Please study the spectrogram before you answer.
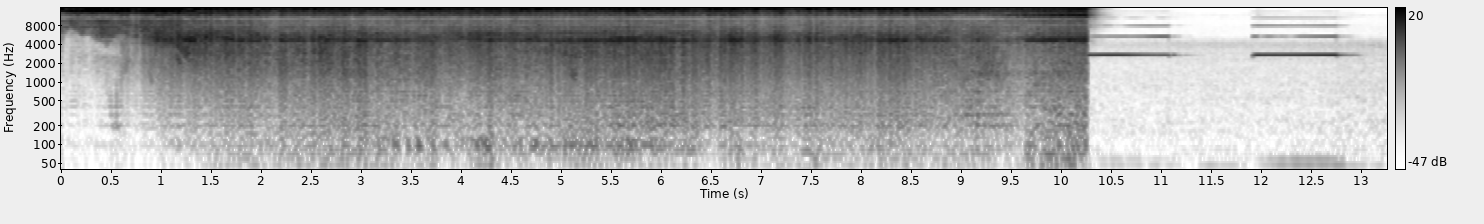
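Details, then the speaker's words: Loud, steady hissing hum of a portable 2.5 L ultrasonic cleaner cleaning glasses in a soap-based solution, then it stops and high beeps signal the cleaning cycle is over. "So that sound will tell you that the cleaning cycle is over."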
